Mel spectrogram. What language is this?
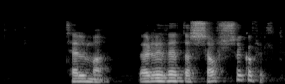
Icelandic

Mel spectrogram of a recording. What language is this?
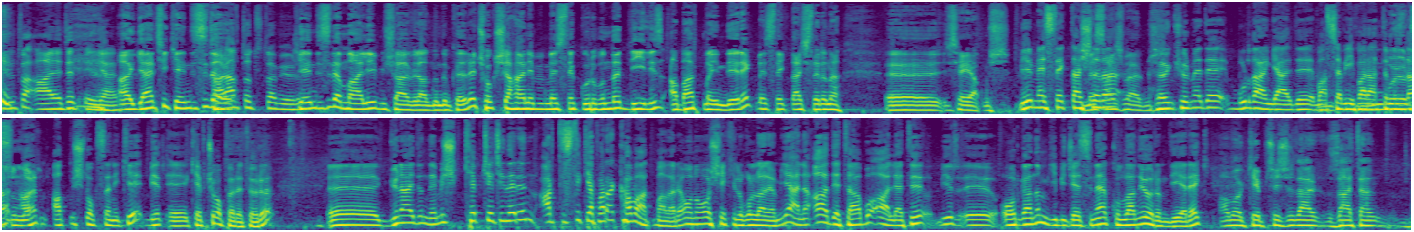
Turkish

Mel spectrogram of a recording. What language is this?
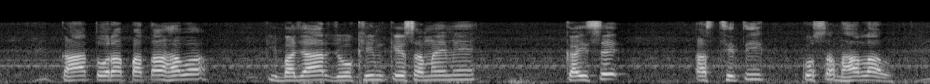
Magahi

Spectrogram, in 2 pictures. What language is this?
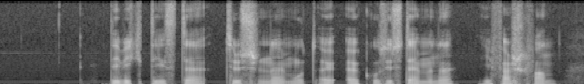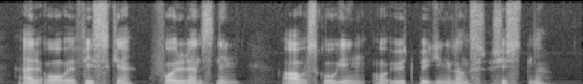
Norwegian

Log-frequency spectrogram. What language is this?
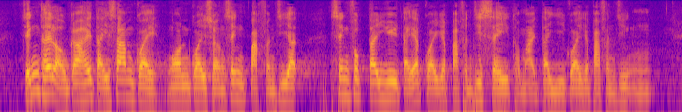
Cantonese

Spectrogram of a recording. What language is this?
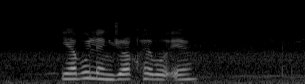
Tswana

